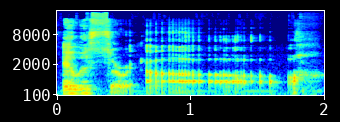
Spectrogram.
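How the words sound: It is said imitating her voice.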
